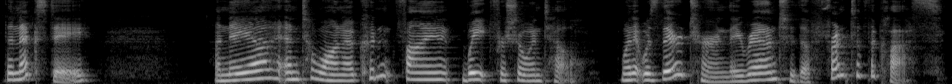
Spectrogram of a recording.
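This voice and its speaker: A woman reads a picture book aloud to children at an unhurried pace. Her pitch moves around in a lively way, and she is expressive, stopping now and then to speak to her young listeners. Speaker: storytime reader.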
